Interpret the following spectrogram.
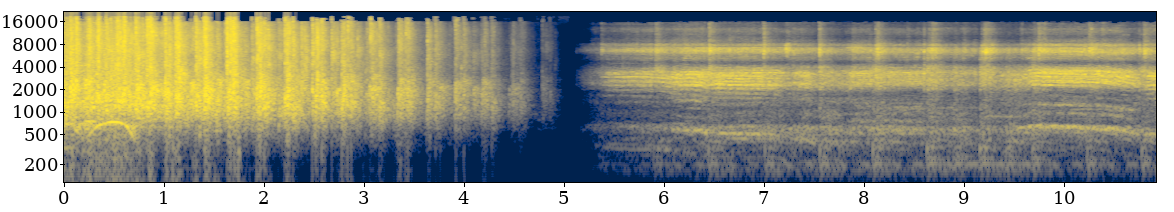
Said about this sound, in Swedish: En stor applåd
